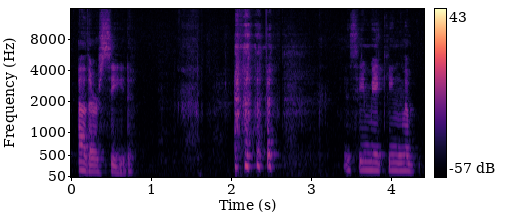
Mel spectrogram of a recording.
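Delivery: usual speaking voice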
